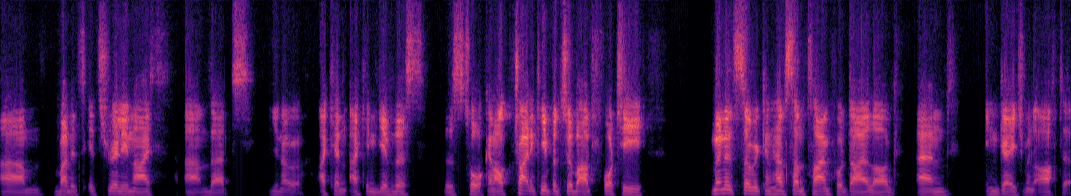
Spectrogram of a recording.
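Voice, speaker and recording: With a South African accent, the speaker uses a bright, sharp tone and fairly even intonation at a fairly quick pace, in a dry, close sound with no echo. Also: man, medium pitch for a man, quiet background. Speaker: academic researcher. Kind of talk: lecture. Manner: halting, with frequent repetitions.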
